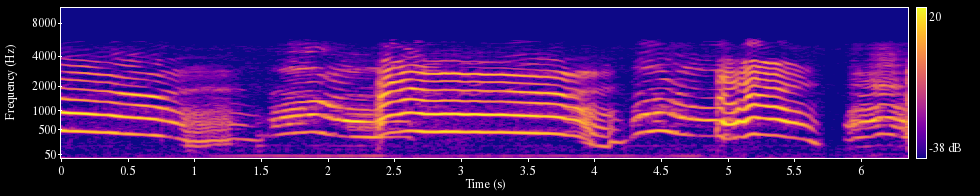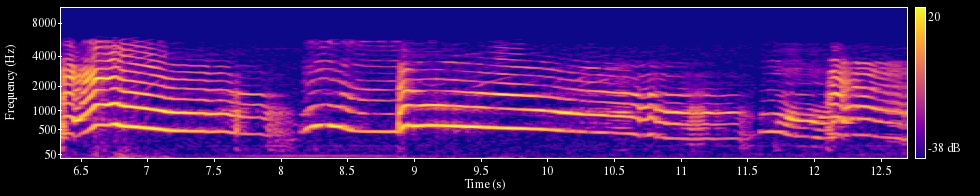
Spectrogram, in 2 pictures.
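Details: Basil the Scottish Terrier vocalising a talking howl meant as a hello: near-continuous, yodel-like howls that dip sharply then climb, repeated in connected phrases of one to two seconds, harmonics strong, room otherwise quiet.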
